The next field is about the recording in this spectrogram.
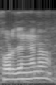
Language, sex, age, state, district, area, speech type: Urdu, male, 30-45, Uttar Pradesh, Gautam Buddha Nagar, urban, spontaneous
